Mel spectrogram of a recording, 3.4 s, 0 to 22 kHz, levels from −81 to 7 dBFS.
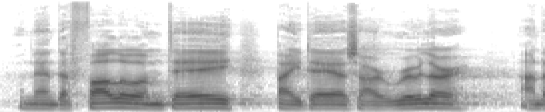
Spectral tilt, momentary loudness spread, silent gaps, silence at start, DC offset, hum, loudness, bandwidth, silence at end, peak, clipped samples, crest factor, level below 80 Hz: -4 dB/octave; 9 LU; none; 0.1 s; under 0.1%; none; -27 LUFS; over 20 kHz; 0 s; -10 dBFS; under 0.1%; 18 dB; -76 dBFS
